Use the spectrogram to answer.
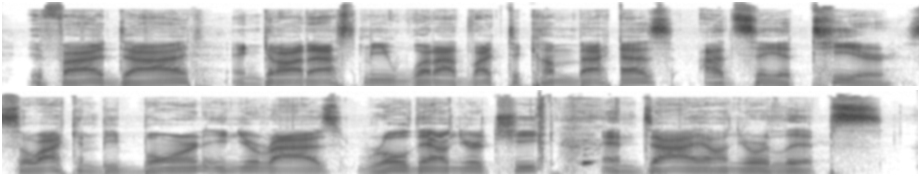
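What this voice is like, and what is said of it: Put-on Midwestern twang. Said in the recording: “I loved your accent... you put a little twang... in there... like a little, like a Midwestern guy... Texas Chainsaw Massacre type.”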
